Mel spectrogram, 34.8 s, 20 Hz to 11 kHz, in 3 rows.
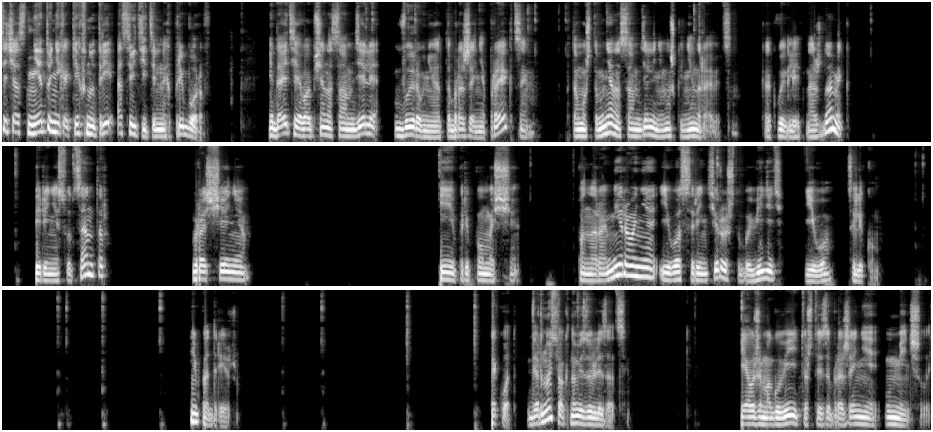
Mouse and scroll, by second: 4.4 click, 4.9 click, 6.4 click, 6.8 click, 8.5-10.7 drag, 11.6 click, 16.9-18.1 drag, 18.6-20.4 drag, 20.9 scroll down 2, 21.4-22.9 scroll down 2, 22.9 click, 23.8 click, 24.3 click, 26.6 click, 27.7 middle click, 27.7-28.1 scroll up 1, 28.6 middle click, 28.6 scroll up 1, 29.0 middle click, 29.2 scroll up 1, 30.3 click, 31.7 click.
